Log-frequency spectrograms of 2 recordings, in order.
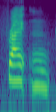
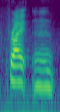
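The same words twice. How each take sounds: No difference in how they are said.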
